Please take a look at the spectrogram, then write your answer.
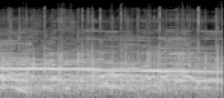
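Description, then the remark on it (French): A large outdoor crowd cheers and claps steadily for a group of marchers, with shouts and whistles rising over a continuous, loud wall of noise and mingled voices. “On peut les applaudir plus fort.”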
